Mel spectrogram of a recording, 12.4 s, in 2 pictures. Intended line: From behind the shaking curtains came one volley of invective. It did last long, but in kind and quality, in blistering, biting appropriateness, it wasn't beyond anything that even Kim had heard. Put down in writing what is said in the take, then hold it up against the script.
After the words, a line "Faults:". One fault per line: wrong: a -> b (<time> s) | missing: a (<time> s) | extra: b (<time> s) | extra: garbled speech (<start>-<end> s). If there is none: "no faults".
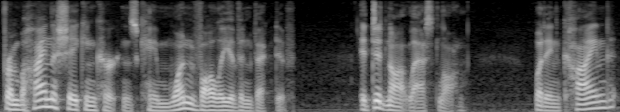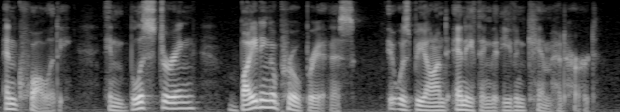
From behind the shaking curtains came one volley of invective. It did not last long, but in kind and quality, in blistering, biting appropriateness, it was beyond anything that even Kim had heard.
Faults:
extra: not (3.9 s)
wrong: wasn't -> was (10.2 s)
